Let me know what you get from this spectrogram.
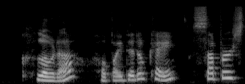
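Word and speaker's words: Clodagh: up clothes suppers i looked up how to pronounce her name cloda hope i did okay suppers to celebrate the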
